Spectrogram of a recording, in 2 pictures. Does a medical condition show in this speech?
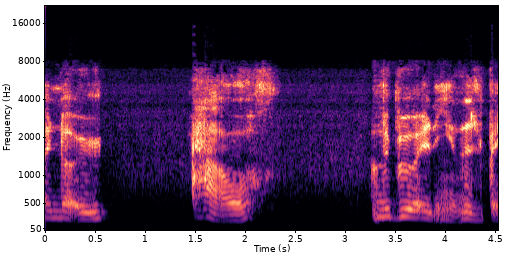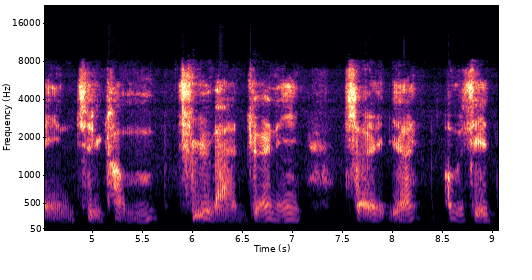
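Yes: cerebral palsy.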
